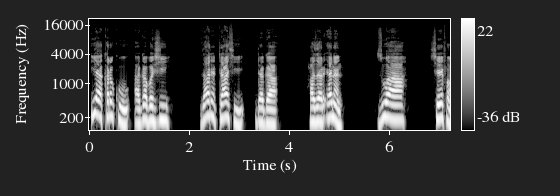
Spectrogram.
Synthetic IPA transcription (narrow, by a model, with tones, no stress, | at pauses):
ʔɪ˦jaː˨kɐ˦rkʷu˨ʔa˨ɡɐ˨bɐ˦ʃ̬iː˦ | zaː˦ta˨taː˦ʃi˨ | dɐ˨ɡa˨ | ha˨zɐ˨rʔɐ˦nɐ˨n | zʊ˦waː˨ | ʃeː˦ɸɐ˨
